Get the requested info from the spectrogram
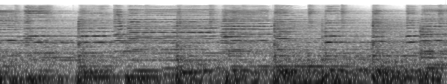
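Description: Amplified harmonica playing a melody, backed by a live band with a steady drum beat.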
